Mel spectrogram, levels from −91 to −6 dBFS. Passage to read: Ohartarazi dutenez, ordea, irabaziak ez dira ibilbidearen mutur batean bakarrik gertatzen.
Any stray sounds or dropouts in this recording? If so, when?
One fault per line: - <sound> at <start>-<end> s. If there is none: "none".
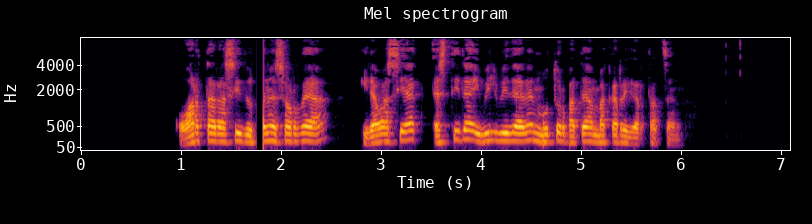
- dropout at 1.8-1.8 s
